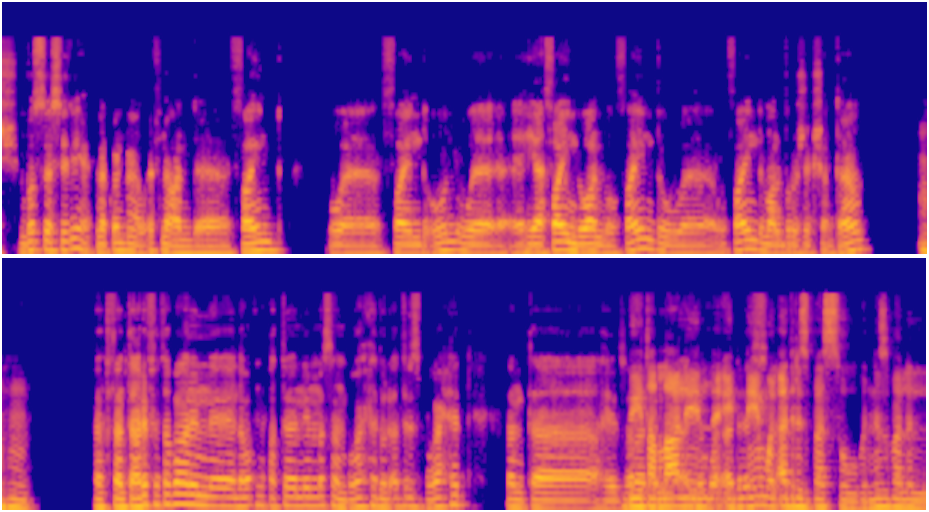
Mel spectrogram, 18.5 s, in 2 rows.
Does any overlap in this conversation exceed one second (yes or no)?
yes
